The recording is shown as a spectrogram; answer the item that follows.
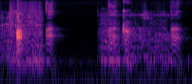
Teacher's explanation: এরপরে কফ যেটা আছে, কফ উপরে দুই নুক্তা দেখেন, কফ, এইটার প্রথমটা অ, এটা ক আছে বাংলা যেটা, ওইটাকে এই জিব্বার গোড়াটা এইখান থেকে গলার শেষ থেকে শুরু হয়ে জিব্বার গোড়াটা আইয়া তালুতে লাগবে, উচ্চারণটা ভারী রাখতে হবে।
